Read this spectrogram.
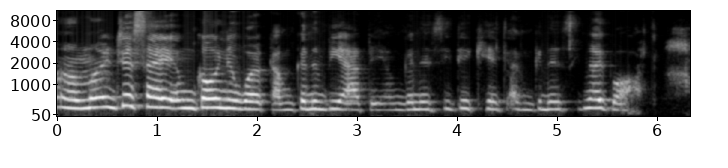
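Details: Dysarthria in an adult woman with congenital cerebral palsy, present since birth, which she says affects her walking, face, mouth, drooling and speech.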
